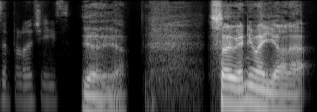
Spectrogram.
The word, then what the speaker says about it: Jana: didn't tell you that my name is pronounced gaana sorry I do I do apologize I normally say that my biggest apologies yeah yeah so anyway Yana how are you today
